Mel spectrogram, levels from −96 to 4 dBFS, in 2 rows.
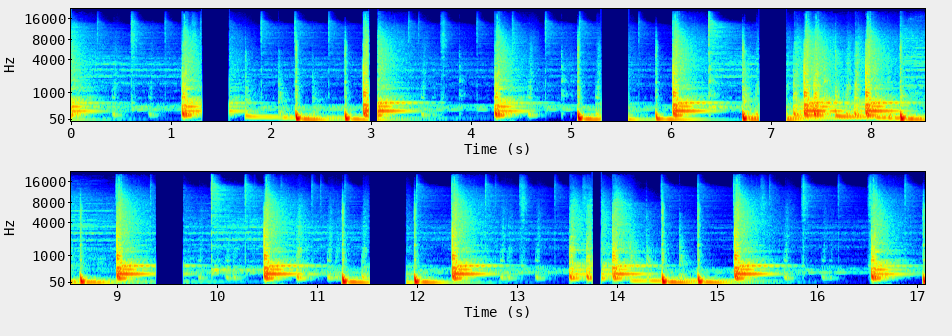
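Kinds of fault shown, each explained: Block of digital silence: the music cuts abruptly to silence seven times. The gaps last about 93, 279 and 372 ms, which fits whole multiples of a 4096-sample block left unfilled in the output buffer.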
